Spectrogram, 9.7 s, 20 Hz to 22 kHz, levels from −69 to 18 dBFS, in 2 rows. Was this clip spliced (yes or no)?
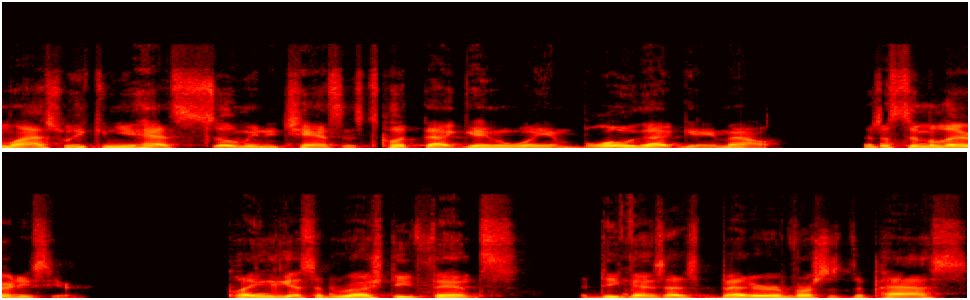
yes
